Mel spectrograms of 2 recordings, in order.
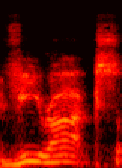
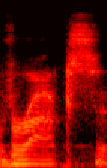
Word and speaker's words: vrock: you get attacked by v-rox or vrocks if you want to say it wrong um demon creatures attack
